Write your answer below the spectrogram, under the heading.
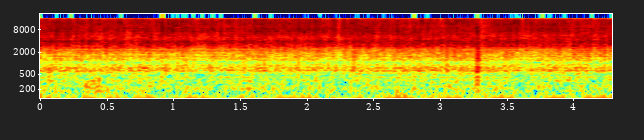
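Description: Yellowtail snapper fillets sizzling steadily as they fry in a frying pan.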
